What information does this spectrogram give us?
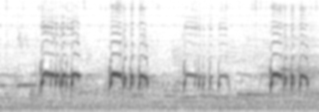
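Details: Loud-voiced local perkutut, or zebra dove, sung as a prompt for doves that rarely sing: four short bursts of rapid, rolling coo notes, each under a second, separated by brief pauses over a low background hum.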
